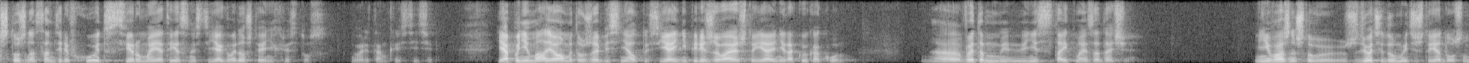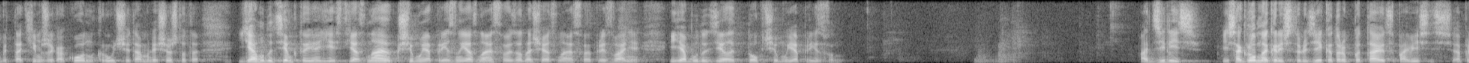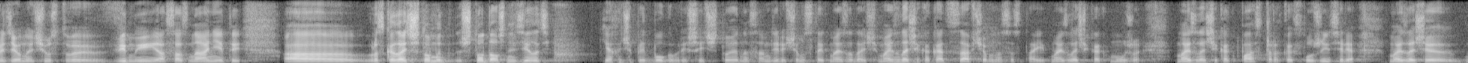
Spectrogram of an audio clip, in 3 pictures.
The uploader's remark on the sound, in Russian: Полная запись богослужения.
